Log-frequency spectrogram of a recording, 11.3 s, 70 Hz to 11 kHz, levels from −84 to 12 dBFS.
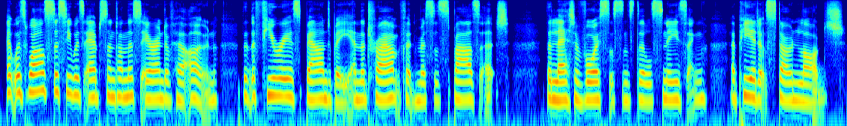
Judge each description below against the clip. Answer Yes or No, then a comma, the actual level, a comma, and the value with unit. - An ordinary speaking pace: Yes, average, 165 wpm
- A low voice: No, high, 215 Hz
